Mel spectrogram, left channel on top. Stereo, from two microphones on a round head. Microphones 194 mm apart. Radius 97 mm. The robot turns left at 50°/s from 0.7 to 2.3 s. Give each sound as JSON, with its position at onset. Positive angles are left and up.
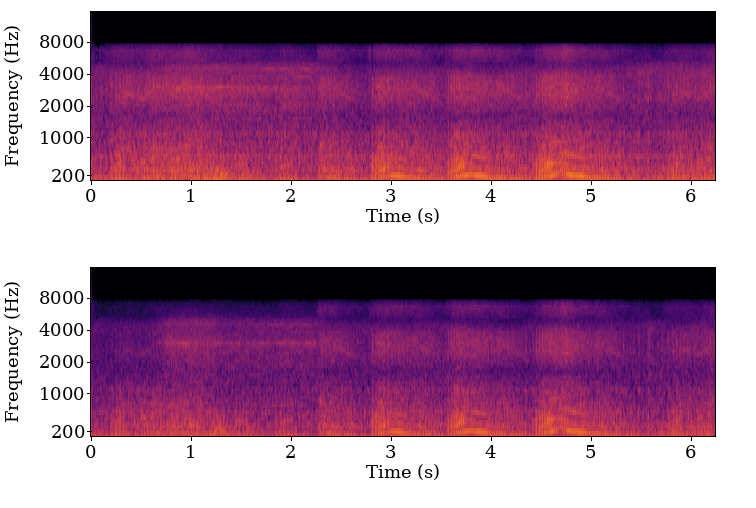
{"t": 0.0, "sound": "a motorcycle", "azimuth_deg": 85}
